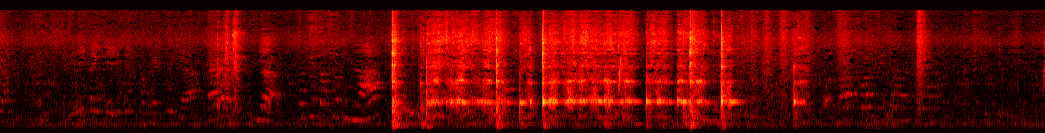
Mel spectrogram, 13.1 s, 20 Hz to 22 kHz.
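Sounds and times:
wooden spatula scraping frying pan: 4.9 - 10.2.

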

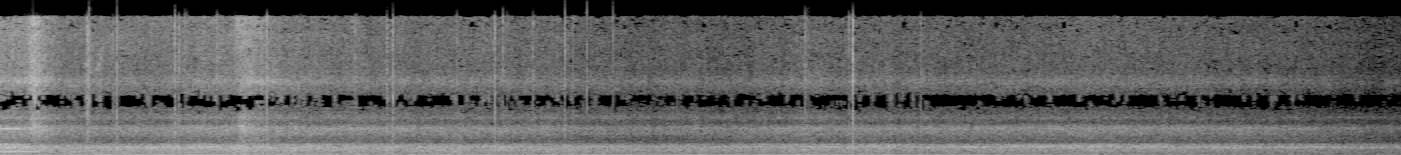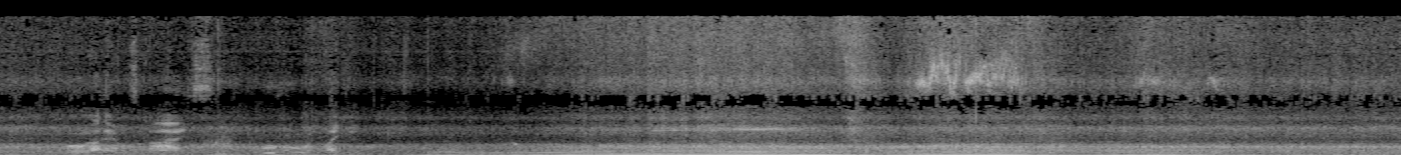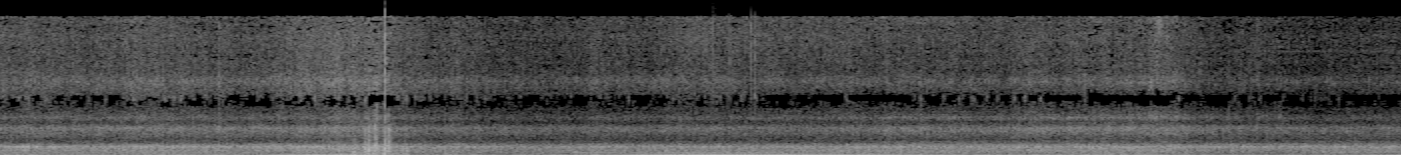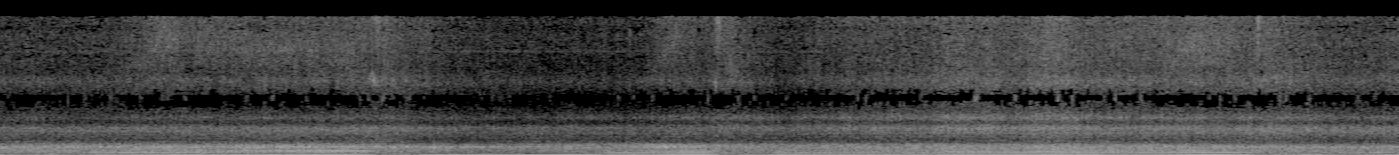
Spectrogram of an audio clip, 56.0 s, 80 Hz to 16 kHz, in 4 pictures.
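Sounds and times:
car engine accelerating: 16.0 - 56.0.

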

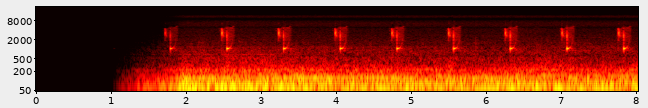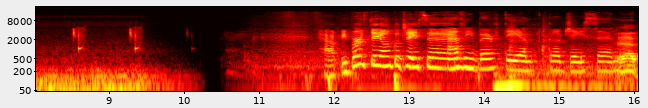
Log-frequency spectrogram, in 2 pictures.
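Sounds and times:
sharp ticks: 1.7 - 3.4, 4.0 - 7.2, 7.8 - 8.7, 9.3 - 9.5.

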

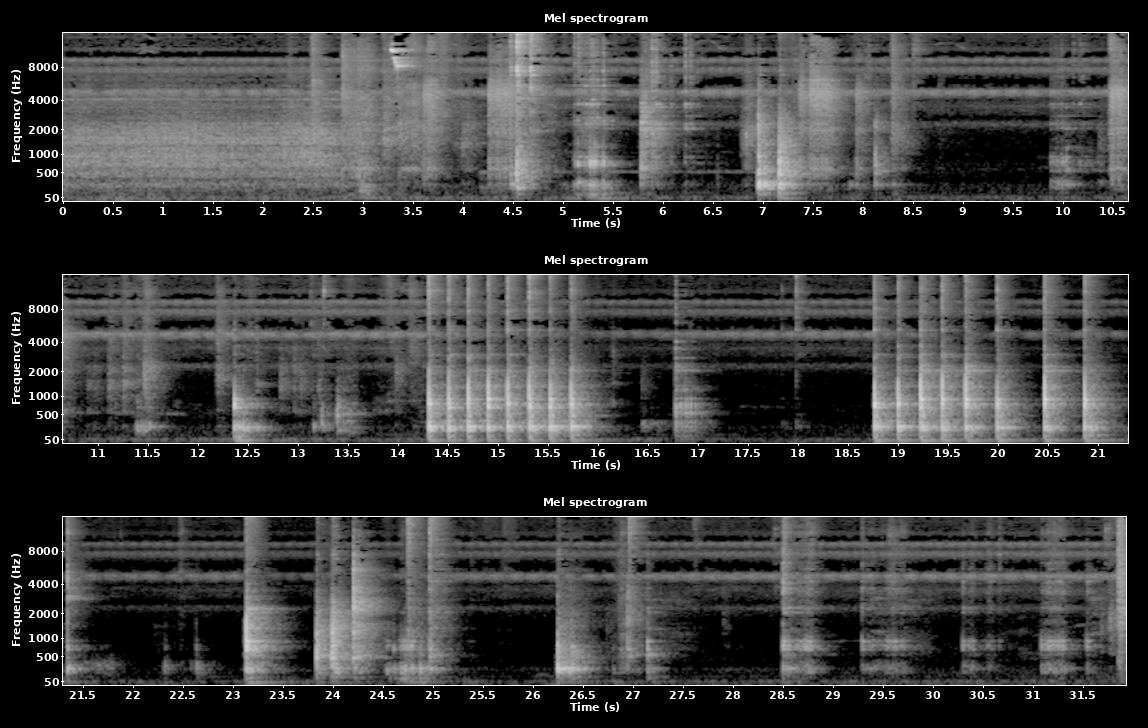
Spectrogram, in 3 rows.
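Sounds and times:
rapid knocking on wooden block: 14.3 - 16.0.

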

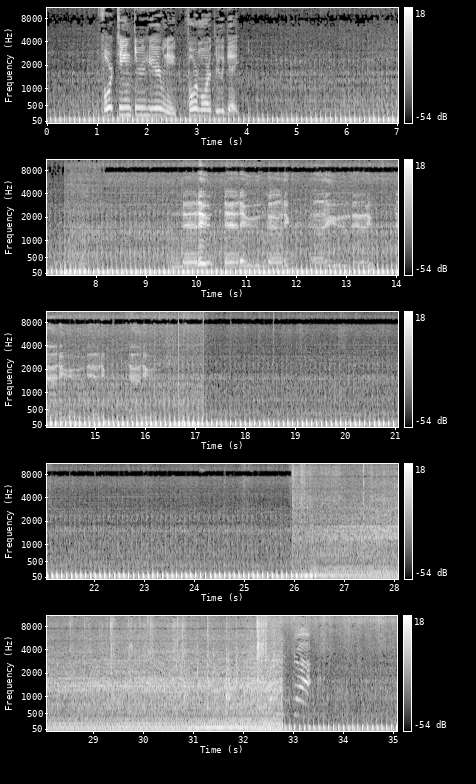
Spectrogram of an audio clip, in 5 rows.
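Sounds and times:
engine idling with rapid chug: 0.0 - 35.0
steady engine drone: 0.0 - 35.0.

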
